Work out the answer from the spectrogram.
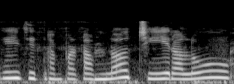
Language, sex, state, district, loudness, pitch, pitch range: Telugu, female, Andhra Pradesh, Sri Satya Sai, -13 LUFS, 265 Hz, 250-290 Hz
